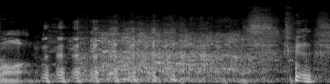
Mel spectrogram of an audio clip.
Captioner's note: laughter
